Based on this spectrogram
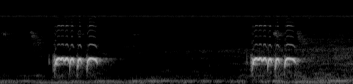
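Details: Male zebra dove giving two cooing phrases two seconds apart, each a rapid stutter of soft, bubbling notes trailing into a short sustained tone, with a faint low rumble behind.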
